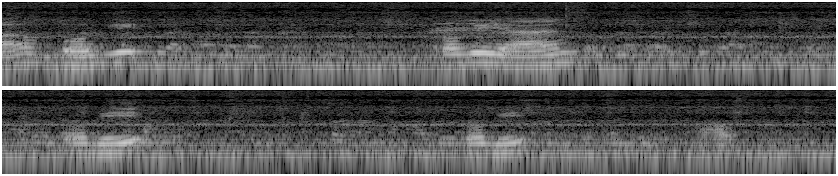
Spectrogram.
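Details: Siberian husky giving short, wavering whines that rise and fall in pitch, four separate bursts about two seconds apart, over a steady background hum and hiss.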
